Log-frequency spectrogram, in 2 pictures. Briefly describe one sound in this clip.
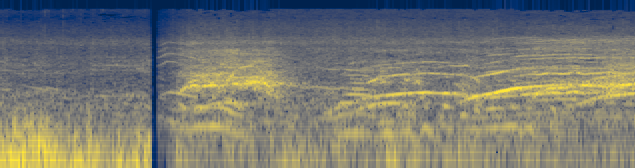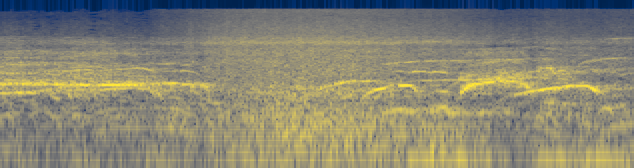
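Young people shout and cheer excitedly nearby.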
